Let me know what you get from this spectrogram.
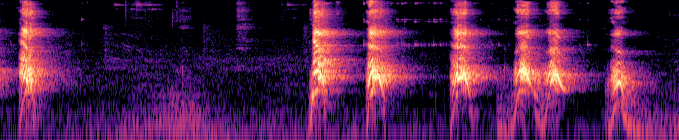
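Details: Young Lhasa Apso pup barking for the first time while playing: short sharp yappy barks, one alone then a burst of five in quick irregular succession, with a soft low growl between them.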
